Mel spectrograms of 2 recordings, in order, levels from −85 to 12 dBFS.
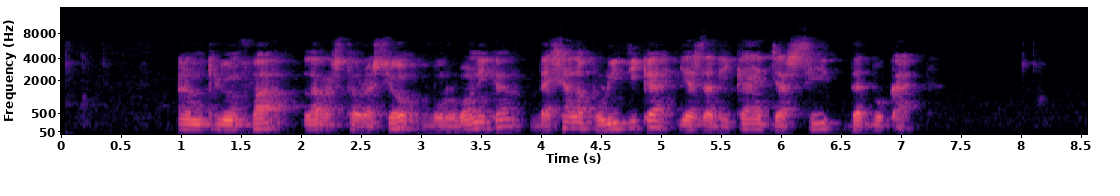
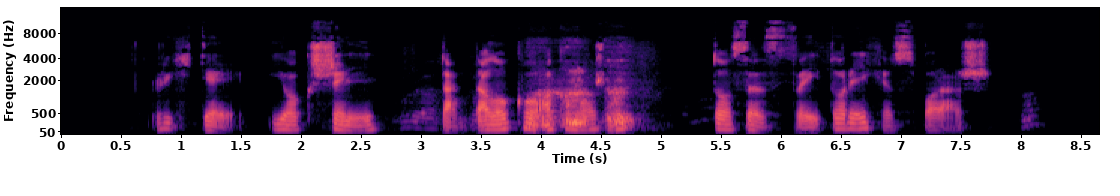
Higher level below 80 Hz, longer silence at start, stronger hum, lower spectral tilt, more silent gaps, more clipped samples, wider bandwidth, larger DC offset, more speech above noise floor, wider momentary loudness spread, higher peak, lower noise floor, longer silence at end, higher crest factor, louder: second, -68 dBFS vs -60 dBFS; first, 1 s vs 0.8 s; neither; about the same, -4.5 dB/octave vs -3.5 dB/octave; second, none vs 1.56-1.73 s; neither; second, 7.6 kHz vs 11.5 kHz; neither; second, 44 dB vs 60 dB; second, 6 LU vs 15 LU; second, -8 dBFS vs -2 dBFS; second, -72 dBFS vs -84 dBFS; first, 1.4 s vs 0.95 s; about the same, 20 dB vs 24 dB; second, -28 LUFS vs -24 LUFS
